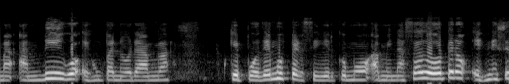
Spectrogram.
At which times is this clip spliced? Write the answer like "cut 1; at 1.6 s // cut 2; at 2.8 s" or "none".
cut 1; at 2.1 s

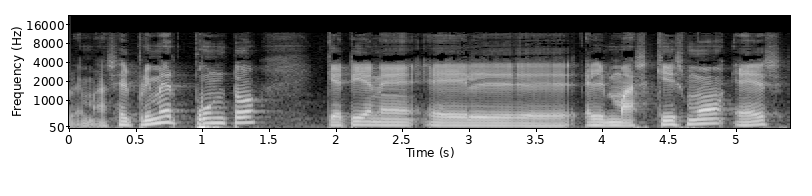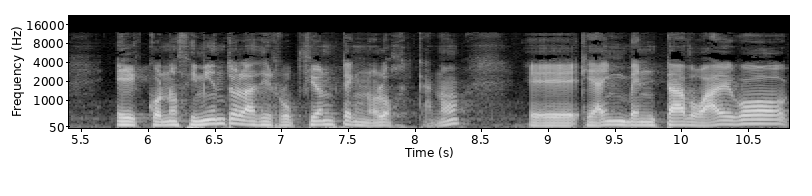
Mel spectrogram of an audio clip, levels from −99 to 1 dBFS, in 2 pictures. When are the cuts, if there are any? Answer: cut 1; at 3.8 s // cut 2; at 9.2 s

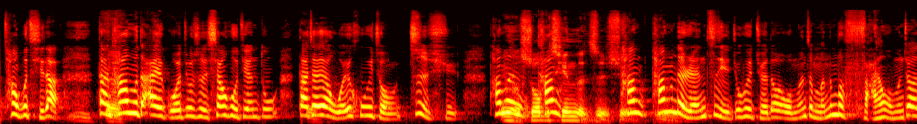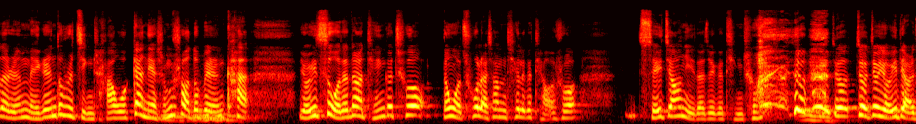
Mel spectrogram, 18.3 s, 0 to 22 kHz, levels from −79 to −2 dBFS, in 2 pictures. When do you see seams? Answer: none

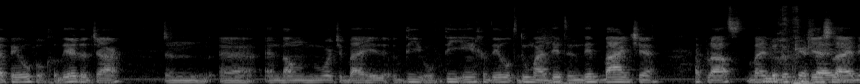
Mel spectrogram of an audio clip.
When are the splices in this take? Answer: cut 1; at 1.6 s // cut 2; at 5.2 s // cut 3; at 7.0 s

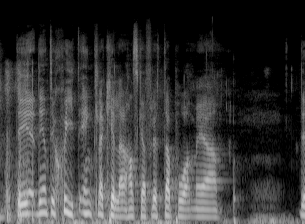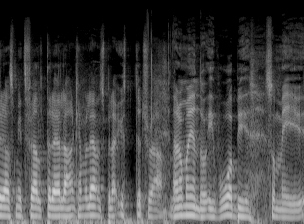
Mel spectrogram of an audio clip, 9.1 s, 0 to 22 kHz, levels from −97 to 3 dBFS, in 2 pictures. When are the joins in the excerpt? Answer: cut 1; at 7.2 s

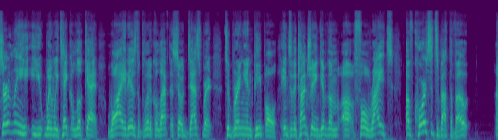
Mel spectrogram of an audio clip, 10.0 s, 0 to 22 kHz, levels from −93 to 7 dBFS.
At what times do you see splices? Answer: cut 1; at 5.6 s

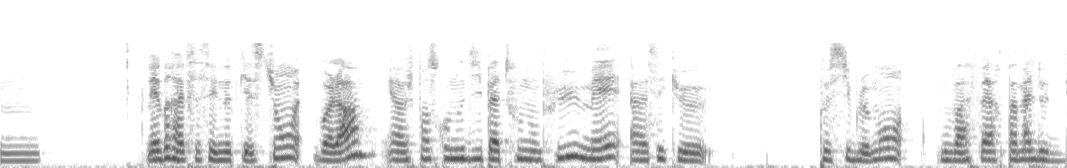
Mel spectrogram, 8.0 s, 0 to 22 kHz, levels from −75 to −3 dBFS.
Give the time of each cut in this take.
cut 1; at 2.2 s // cut 2; at 4.9 s

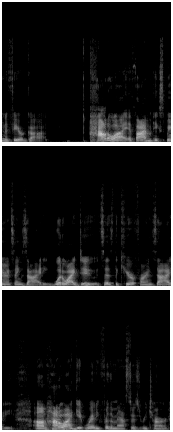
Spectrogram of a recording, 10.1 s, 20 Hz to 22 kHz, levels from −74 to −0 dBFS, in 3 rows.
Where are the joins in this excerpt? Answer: none

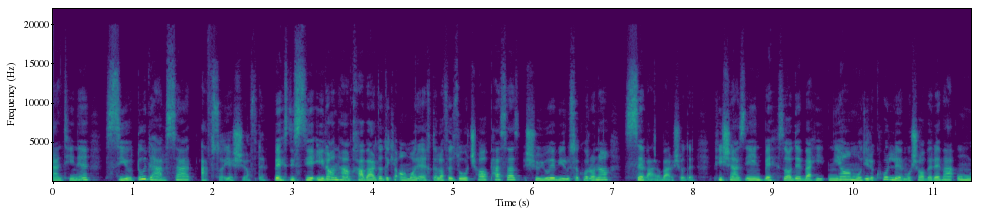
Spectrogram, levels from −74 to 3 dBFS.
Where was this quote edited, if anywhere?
cut 1; at 2.7 s

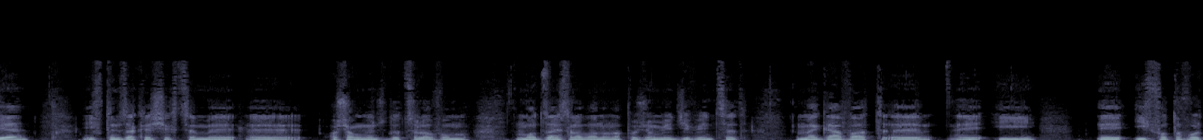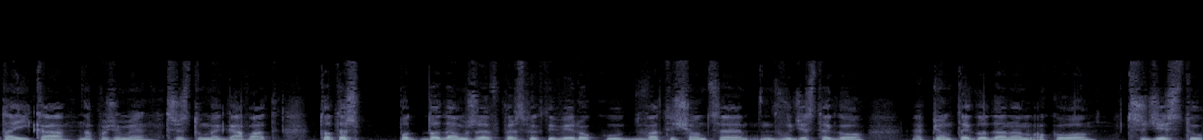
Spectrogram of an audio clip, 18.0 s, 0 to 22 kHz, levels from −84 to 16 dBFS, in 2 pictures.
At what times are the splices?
none

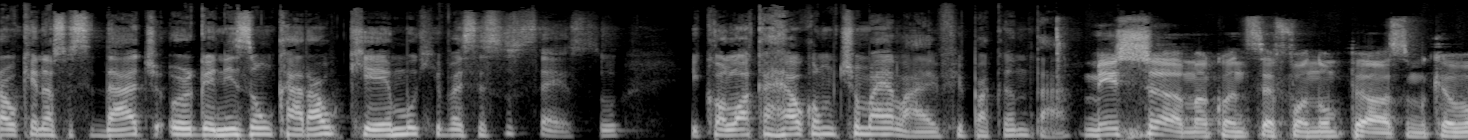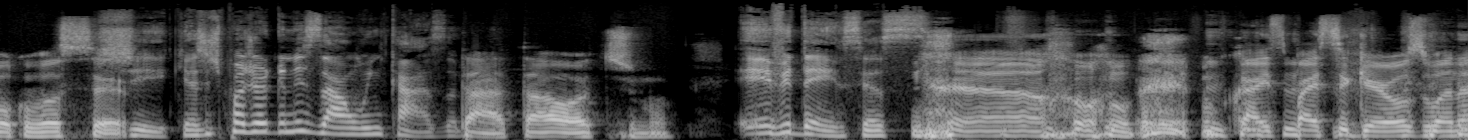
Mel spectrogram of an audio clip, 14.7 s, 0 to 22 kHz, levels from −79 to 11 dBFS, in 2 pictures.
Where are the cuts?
cut 1; at 10.9 s

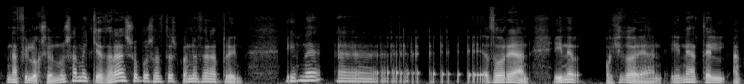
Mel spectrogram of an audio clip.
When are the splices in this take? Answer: cut 1; at 2.8 s

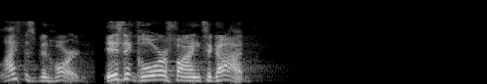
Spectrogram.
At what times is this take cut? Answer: cut 1; at 0.9 s

